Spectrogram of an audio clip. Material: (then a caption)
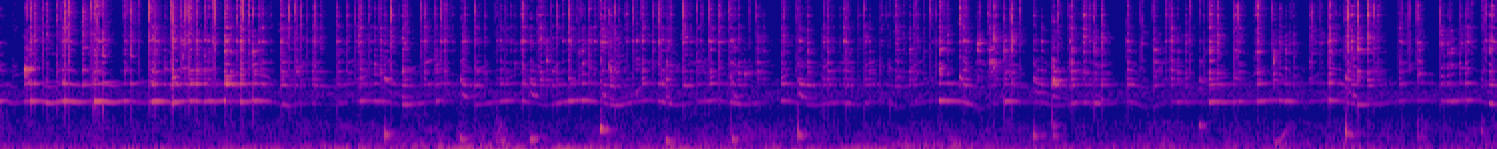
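Glass. Long nails tap fast on a clear glass water bottle held sideways and partly filled with water. The quick, bright clicks run together over a steady glassy ringing tone whose pitch wobbles as the water shifts, with a faint low rumble underneath.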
